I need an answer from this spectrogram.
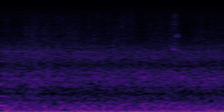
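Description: A passing car with a struggling transmission makes a steady, low engine rumble that keeps going without a break.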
